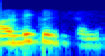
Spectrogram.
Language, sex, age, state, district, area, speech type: Urdu, male, 18-30, Bihar, Purnia, rural, conversation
